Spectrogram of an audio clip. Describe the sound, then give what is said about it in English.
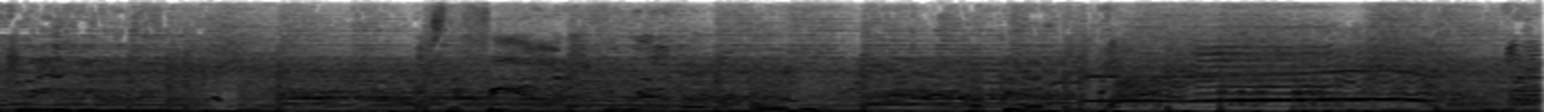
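Loud, dense rock music plays at a live concert in a large venue, with a singer's raw scream, and a squealing guitar pinch harmonic rises alongside it, holding a sustained high note toward the end. “Like, matched his scream with the little pinch harmonic.”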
